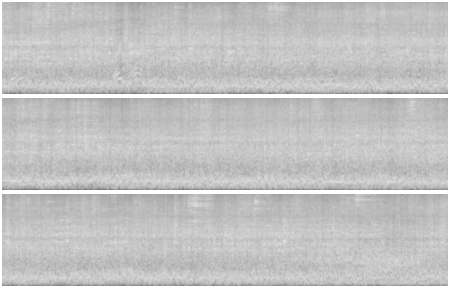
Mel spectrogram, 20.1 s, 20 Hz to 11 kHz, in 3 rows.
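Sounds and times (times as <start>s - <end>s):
freight train wheels rumbling: 0.0s - 20.0s.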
